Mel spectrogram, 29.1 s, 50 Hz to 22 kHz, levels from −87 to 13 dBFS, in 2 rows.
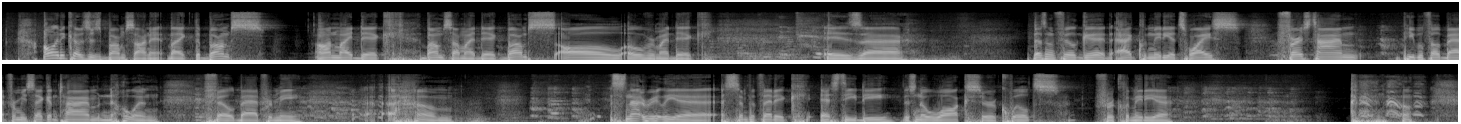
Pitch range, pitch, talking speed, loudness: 95-125 Hz, 110 Hz, 130 wpm, -21 LUFS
